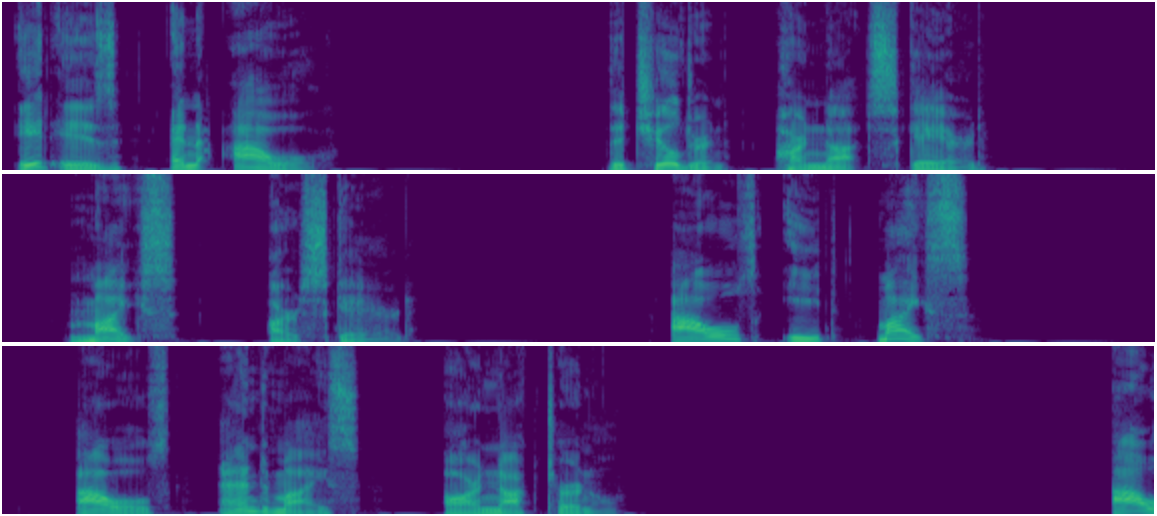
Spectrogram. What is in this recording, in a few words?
Audio American English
